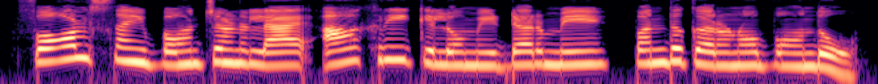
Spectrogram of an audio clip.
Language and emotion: Sindhi, neutral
